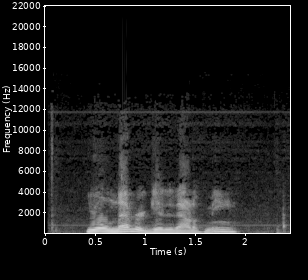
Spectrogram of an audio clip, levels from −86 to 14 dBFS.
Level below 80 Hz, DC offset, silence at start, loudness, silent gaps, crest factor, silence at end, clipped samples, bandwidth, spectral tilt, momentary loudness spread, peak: -48 dBFS; under 0.1%; 0.4 s; -11 LUFS; none; 12 dB; 0.55 s; under 0.1%; 12.5 kHz; -8 dB/octave; 9 LU; 0 dBFS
